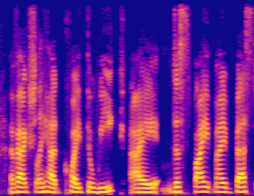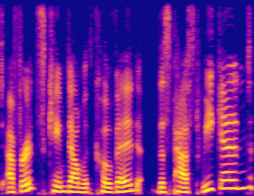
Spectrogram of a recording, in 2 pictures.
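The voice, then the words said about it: Slightly raspy voice. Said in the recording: “As you might hear in my voice, it sounds a little raspy.”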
